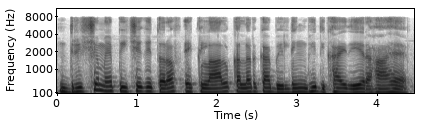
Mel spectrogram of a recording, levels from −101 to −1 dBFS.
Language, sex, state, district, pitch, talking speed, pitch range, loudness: Hindi, male, Assam, Kamrup Metropolitan, 145 Hz, 200 wpm, 135-155 Hz, -13 LUFS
